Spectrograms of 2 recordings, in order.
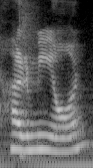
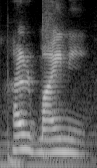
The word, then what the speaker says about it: Hermione: Word 22, Hermione, not Hermione, Hermione.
